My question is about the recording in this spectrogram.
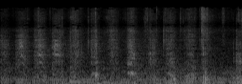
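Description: Kitchen knife sawing back and forth through a cooked, rolled taro-leaf roll, rasping against the wooden chopping board in quick repeated strokes.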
